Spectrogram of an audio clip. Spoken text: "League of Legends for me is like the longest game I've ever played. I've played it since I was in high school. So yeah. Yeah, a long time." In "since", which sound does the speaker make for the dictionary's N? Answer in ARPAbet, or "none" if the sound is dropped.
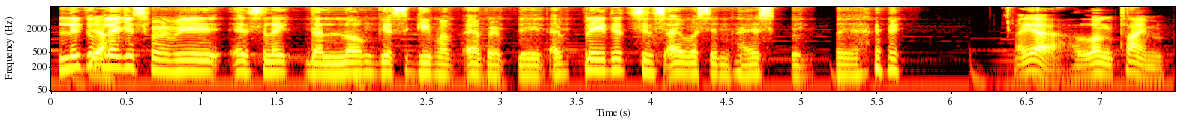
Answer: N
